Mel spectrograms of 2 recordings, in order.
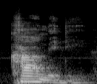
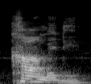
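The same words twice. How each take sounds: Both takes have the same delivery.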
